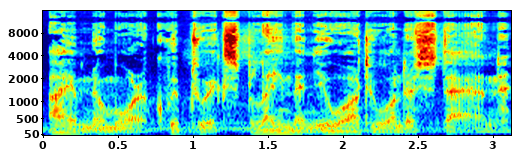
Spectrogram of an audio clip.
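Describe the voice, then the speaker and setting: Very deep, gravelly horned giant commander. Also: male voice, animated, background noise, full character voice. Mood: stern, lecturing. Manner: measured, formal, disdainful pronouncements. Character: stern, contemptuous giant horned warrior commander. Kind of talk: video game cutscene acting.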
